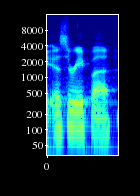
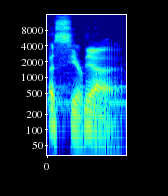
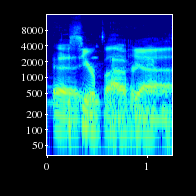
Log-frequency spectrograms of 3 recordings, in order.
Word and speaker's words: Asirpa: main characters that don't kill anyone is obviously Asaripa, but I don't think Shiraishi has killed anyone. Sorry, I'm gonna mispronounce all these names, but yeah, Shiraishi is correct. Asirpa, Asirpa, there we go.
